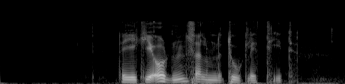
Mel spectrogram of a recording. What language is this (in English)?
Norwegian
